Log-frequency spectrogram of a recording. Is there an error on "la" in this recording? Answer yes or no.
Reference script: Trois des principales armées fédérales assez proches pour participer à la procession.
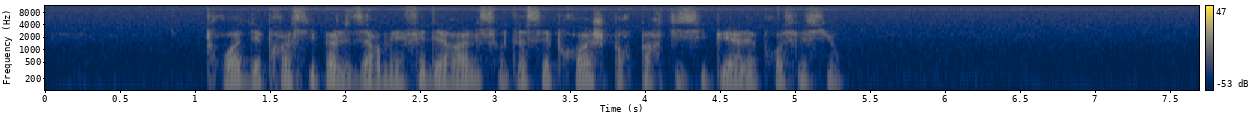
no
